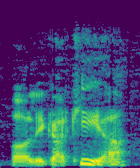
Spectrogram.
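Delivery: "Oligarchia" joined up, slowly, o-li-gar-KI-a; Greek word demonstration. Shown as a demonstration. Teacher puts the syllables back together, slow whole word.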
